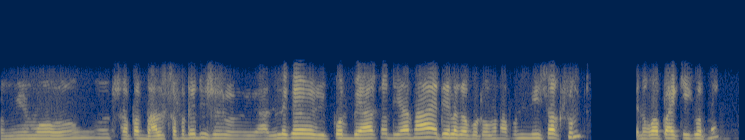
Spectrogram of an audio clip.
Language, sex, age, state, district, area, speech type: Assamese, male, 60+, Assam, Dibrugarh, rural, conversation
